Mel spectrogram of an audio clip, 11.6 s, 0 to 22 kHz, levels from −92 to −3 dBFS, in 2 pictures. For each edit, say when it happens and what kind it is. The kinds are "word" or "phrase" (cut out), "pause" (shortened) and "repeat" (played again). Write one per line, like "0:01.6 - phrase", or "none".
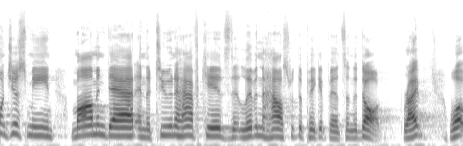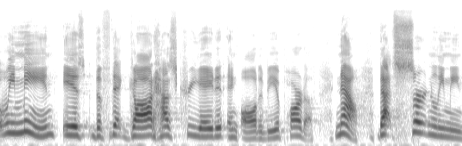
0:06.5 - pause
0:07.2 - word
0:08.8 - phrase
